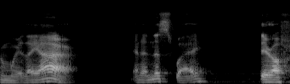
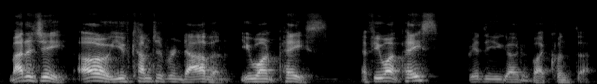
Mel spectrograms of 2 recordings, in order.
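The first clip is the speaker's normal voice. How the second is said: cheeky boatman retort; 3 semitones higher, 8 dB louder than usual. Retold or imitated. Boatman teasing the woman who wants peace, loud and cheeky. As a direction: fire back at her with a grin. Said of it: "And he said".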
